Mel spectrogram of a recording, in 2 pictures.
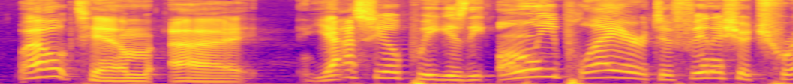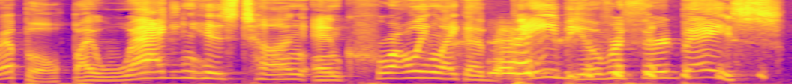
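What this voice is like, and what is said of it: Imitates another person's voice. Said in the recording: “the impersonation that I do of you ... That was really bad”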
